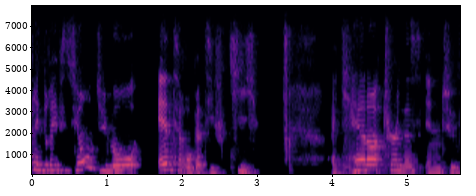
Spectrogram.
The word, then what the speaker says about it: qui: Ça se prononce qui. Not qui. No qui. It's key, like a key to car, to your house.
